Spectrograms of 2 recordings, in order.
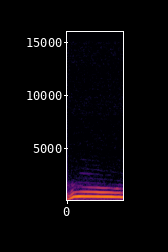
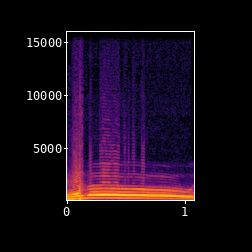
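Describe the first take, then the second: First: It is said very faintly. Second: It is called out loudly.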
